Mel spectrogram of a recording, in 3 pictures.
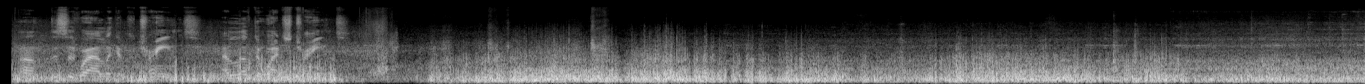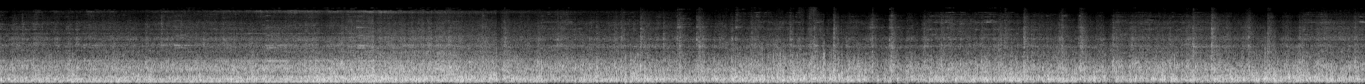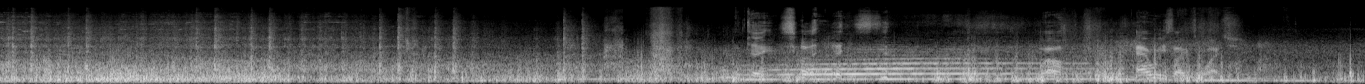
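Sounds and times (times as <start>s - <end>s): passenger train rumbling: 0.1s - 40.9s
wheels clicking over rail joints: 10.4s - 34.3s.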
